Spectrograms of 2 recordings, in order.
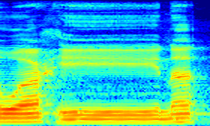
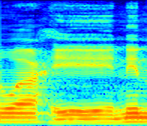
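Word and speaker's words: واهن: Nah, ini kebanyakan orang nih tersalah baris membaca karena kada melihat teksnya. Dibacanya fi kulli waqtin wahina. Nah, terbaca na padahal barisnya nin. Nah, fi kulli waqtin wahina wa salli. Nah, dibacanya na padahal nang wujudnya nin. Barisnya ninin. Fi kulli waqtin wahinin wa salli. Nah, gitu nang wujudnya.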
